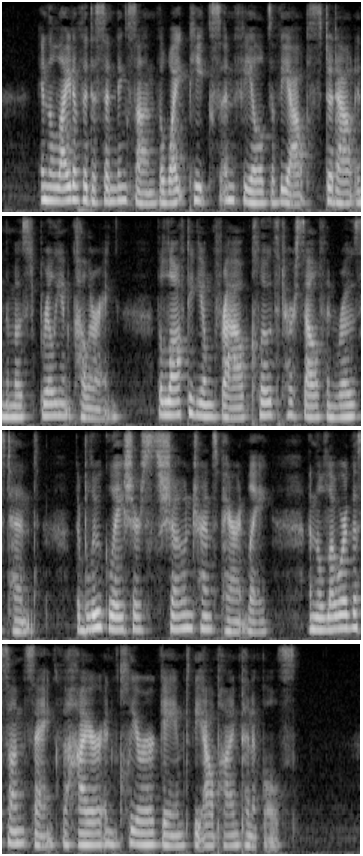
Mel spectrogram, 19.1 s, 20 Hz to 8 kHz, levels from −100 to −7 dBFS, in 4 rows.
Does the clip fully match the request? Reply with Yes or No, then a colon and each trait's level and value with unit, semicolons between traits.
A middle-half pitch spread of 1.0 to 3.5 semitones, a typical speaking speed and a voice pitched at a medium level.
Yes: average, 2.7 semitones; average, 155 wpm; medium, 170 Hz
